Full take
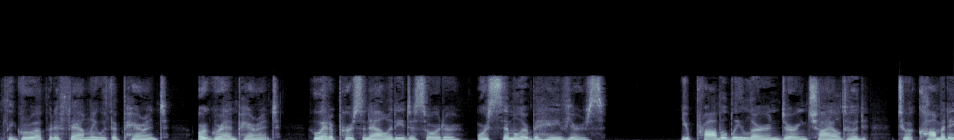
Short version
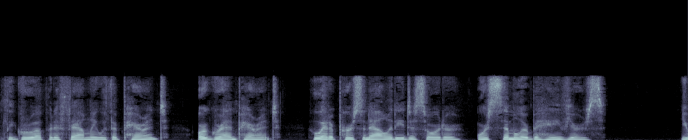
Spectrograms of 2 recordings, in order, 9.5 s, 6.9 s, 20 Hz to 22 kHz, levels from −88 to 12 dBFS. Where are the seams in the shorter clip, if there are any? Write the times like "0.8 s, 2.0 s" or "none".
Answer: none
